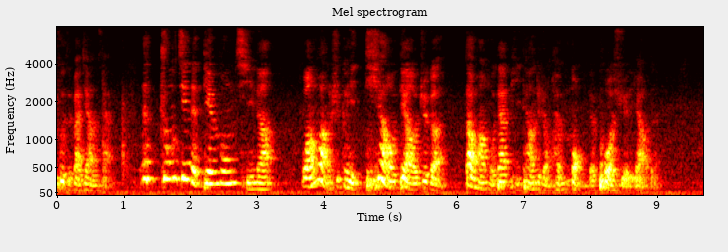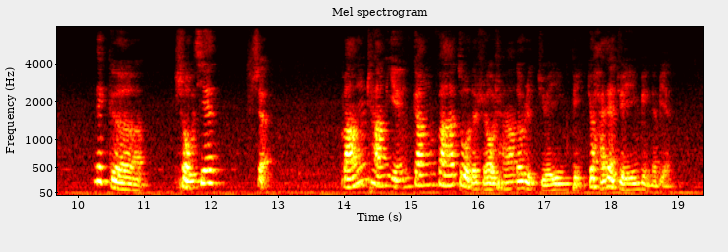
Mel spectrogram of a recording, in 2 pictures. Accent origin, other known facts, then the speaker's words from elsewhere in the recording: Taiwan; 可是我们台湾这边就很奇怪，就是很喜欢把小孩的肚子打开来拉掉那个阑尾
